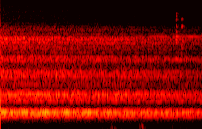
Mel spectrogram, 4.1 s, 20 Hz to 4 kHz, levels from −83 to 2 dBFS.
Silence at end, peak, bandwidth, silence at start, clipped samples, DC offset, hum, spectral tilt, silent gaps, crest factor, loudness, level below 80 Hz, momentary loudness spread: 0 s; -26 dBFS; 3.7 kHz; 0 s; under 0.1%; under 0.1%; none; -3.5 dB/octave; none; 14 dB; -41 LUFS; -84 dBFS; 7 LU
